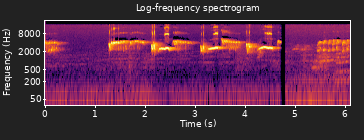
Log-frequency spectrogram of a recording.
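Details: White-rumped shama song played as a lure to make other shamas respond; after a quiet start come four loud, separate buzzy whistled phrases about a second apart, then a softer rattling trill.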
